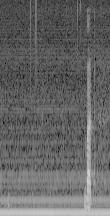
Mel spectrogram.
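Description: Steady low electrical hum with faint higher steady tones, heard through a pause in the talking; one short spoken word near the end.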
